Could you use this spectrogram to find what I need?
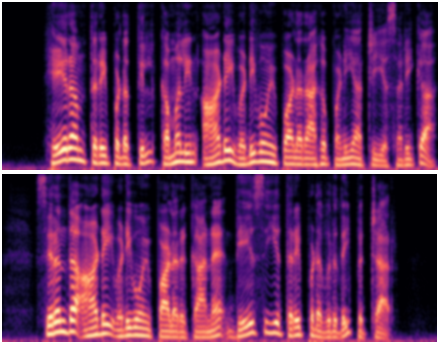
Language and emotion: Tamil, neutral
